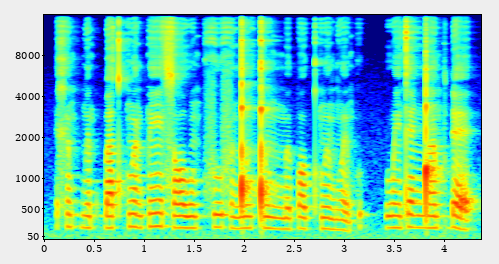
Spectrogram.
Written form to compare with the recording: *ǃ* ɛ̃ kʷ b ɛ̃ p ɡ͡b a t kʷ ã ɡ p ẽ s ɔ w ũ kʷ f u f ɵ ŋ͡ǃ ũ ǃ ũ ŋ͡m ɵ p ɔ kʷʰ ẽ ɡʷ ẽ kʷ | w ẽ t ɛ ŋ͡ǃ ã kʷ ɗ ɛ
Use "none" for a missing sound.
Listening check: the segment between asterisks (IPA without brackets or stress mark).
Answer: x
